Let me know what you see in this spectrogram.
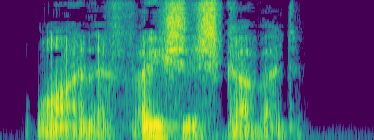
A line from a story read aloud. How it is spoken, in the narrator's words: Durnick whispered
